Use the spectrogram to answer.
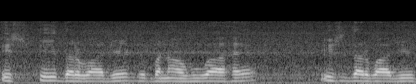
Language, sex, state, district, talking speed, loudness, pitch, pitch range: Hindi, male, Uttar Pradesh, Ghazipur, 115 wpm, -18 LUFS, 150 Hz, 145-160 Hz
